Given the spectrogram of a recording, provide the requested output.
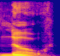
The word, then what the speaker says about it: Ngo: it correctly and then he just pronounced it no and and I had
